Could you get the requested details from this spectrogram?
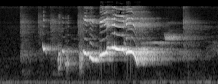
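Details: Single rich phrase from a Javan black-naped oriole, a training song meant to stimulate young birds to sing: a short note, then a loud fluty whistle that rises and drops away at the end.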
